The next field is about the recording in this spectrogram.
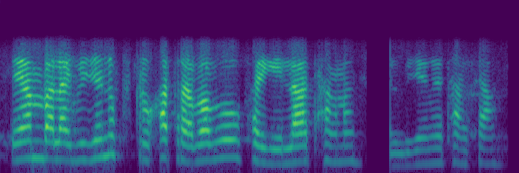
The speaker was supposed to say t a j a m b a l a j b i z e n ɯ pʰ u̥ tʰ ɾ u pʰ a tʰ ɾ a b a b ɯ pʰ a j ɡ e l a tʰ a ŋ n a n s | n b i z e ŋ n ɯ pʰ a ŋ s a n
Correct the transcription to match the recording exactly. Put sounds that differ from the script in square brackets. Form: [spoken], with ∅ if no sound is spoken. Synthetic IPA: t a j a m b a l a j b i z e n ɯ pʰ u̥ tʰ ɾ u [kʰ] a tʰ ɾ a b a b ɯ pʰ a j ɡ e l a tʰ a ŋ n a [ŋ] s | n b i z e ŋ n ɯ [tʰ] a ŋ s a [ŋ]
